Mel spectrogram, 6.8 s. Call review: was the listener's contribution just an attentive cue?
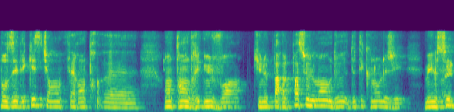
Yes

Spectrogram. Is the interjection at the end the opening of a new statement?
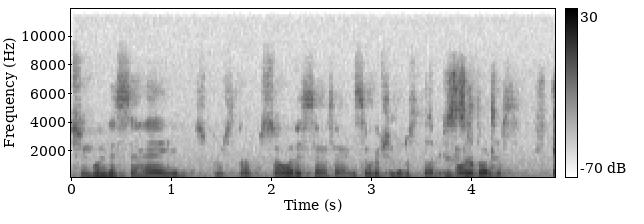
Yes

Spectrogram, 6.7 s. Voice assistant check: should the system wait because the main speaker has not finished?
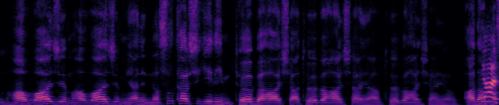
No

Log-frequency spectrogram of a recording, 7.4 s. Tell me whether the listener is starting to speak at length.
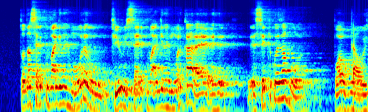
Yes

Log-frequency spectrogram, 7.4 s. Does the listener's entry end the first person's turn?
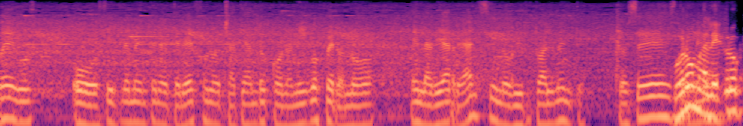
Yes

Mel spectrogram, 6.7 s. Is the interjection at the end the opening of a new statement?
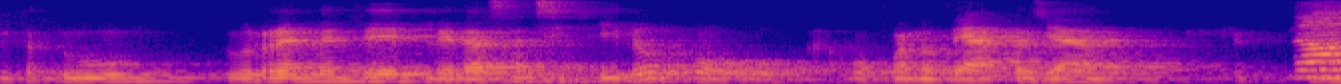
Yes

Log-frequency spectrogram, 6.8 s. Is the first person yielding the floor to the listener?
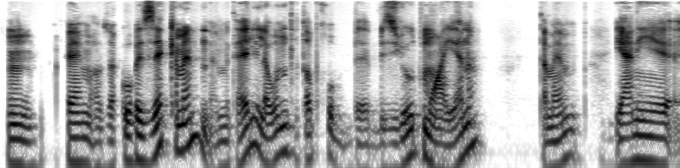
No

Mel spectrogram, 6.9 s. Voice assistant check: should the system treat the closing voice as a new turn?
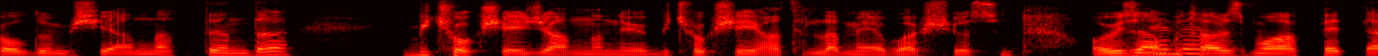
No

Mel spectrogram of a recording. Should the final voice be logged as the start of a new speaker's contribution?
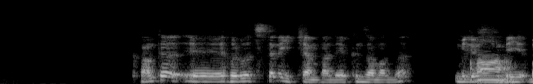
No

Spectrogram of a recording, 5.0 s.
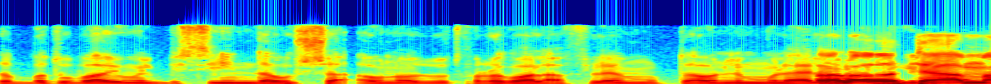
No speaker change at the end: No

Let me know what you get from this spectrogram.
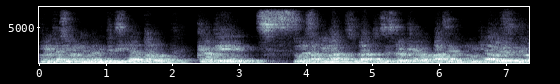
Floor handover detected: Yes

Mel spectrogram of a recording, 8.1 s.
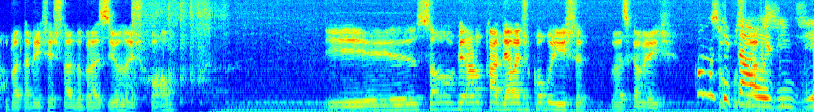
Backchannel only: No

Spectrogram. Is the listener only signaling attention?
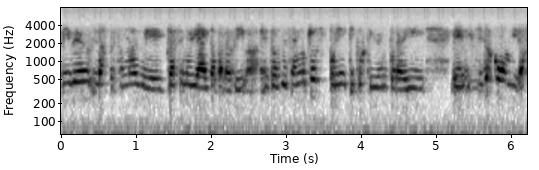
Yes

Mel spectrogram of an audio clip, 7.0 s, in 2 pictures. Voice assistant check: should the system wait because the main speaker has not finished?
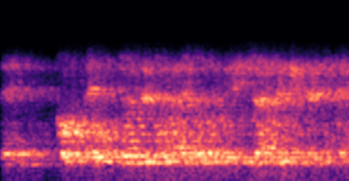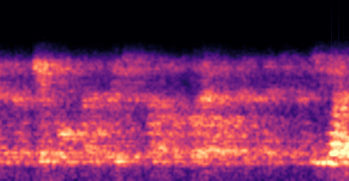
Yes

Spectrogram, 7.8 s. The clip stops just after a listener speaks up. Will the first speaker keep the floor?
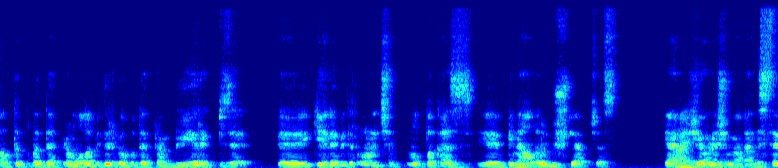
Yes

